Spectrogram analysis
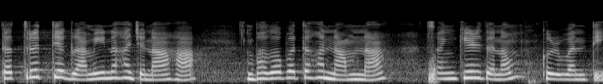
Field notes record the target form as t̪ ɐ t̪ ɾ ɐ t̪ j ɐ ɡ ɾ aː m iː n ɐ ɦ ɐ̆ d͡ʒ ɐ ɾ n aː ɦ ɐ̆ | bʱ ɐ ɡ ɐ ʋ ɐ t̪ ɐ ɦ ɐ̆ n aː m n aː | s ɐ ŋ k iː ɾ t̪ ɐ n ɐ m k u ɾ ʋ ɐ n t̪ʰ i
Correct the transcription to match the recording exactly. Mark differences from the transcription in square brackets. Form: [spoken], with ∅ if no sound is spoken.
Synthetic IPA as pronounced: t̪ ɐ t̪ ɾ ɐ t̪ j ɐ ɡ ɾ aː m iː n ɐ ɦ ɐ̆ d͡ʒ ɐ [∅] n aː ɦ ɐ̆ | bʱ ɐ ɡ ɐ ʋ ɐ t̪ ɐ ɦ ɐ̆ n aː m n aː | s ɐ ŋ k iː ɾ t̪ ɐ n ɐ m k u ɾ ʋ ɐ n [t̪] i

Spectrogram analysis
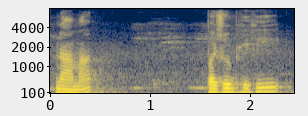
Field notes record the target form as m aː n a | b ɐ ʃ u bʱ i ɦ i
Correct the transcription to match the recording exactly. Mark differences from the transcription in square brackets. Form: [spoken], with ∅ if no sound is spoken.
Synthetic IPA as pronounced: [n] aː [m] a | [p] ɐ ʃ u bʱ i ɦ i

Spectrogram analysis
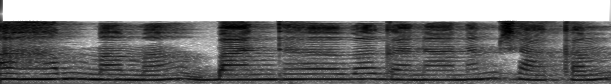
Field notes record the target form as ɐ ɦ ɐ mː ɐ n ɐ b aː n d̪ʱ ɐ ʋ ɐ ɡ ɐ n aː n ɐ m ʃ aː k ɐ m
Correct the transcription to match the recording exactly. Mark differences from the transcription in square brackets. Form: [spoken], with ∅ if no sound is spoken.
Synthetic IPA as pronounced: ɐ ɦ ɐ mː ɐ [m] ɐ b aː n d̪ʱ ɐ ʋ ɐ ɡ ɐ n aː n ɐ m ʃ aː k ɐ m

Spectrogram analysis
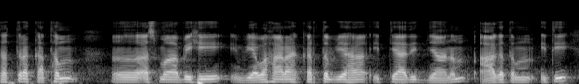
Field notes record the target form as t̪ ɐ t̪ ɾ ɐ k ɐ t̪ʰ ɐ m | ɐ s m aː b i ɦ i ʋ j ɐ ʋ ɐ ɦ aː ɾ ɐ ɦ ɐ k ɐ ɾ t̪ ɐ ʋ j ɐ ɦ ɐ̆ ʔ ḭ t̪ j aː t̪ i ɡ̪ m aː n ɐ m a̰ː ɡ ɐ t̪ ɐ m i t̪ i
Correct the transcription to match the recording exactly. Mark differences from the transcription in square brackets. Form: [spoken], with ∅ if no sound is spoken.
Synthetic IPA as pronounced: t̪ ɐ t̪ ɾ ɐ k ɐ t̪ʰ ɐ m | ɐ s m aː b i ɦ i ʋ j ɐ ʋ ɐ ɦ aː ɾ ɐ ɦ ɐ k ɐ ɾ t̪ ɐ ʋ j ɐ ɦ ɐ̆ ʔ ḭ t̪ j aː [d̪] i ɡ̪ [ɲ] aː n ɐ m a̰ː ɡ ɐ t̪ ɐ m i t̪ i

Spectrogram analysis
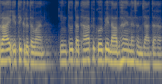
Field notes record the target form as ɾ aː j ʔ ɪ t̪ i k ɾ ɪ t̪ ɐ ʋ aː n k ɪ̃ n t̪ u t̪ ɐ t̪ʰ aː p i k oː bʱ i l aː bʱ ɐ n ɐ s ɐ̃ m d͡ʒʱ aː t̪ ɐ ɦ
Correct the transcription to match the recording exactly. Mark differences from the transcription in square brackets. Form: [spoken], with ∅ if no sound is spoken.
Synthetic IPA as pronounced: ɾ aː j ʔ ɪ t̪ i k ɾ ɪ t̪ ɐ ʋ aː n k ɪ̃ n t̪ u t̪ ɐ t̪ʰ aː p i k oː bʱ i l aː bʱ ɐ n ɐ s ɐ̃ m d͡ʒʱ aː t̪ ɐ ɦ

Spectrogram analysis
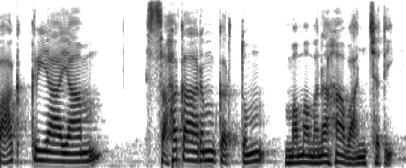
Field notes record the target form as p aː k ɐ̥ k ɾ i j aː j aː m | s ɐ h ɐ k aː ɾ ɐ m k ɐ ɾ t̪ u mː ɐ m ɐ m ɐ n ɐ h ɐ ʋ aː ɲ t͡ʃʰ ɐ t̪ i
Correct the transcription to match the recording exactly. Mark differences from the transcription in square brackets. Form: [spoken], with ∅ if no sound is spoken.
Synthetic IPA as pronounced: p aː k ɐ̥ k ɾ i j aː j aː m | s ɐ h ɐ k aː ɾ ɐ m k ɐ ɾ t̪ u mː ɐ m ɐ m ɐ n ɐ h ɐ ʋ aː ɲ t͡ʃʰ ɐ t̪ i

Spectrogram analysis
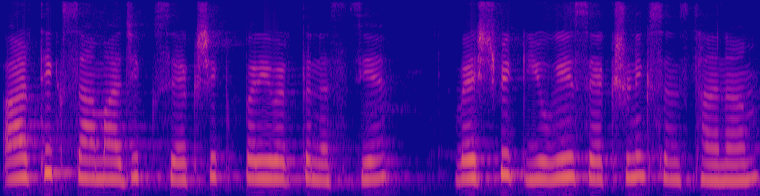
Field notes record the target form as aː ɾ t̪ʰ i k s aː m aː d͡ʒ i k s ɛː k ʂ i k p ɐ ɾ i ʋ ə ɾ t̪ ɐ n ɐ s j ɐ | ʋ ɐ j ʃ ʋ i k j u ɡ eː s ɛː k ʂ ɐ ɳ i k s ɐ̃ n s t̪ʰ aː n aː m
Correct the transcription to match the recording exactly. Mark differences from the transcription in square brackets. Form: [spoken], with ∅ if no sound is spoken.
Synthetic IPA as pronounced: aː ɾ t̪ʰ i k s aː m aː d͡ʒ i k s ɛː k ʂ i k p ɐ ɾ i ʋ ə ɾ t̪ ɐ n ɐ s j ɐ | ʋ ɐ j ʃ ʋ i k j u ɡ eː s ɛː k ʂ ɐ ɳ i k s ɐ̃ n s t̪ʰ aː n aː m

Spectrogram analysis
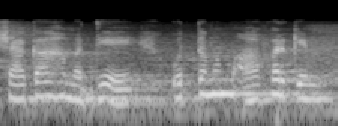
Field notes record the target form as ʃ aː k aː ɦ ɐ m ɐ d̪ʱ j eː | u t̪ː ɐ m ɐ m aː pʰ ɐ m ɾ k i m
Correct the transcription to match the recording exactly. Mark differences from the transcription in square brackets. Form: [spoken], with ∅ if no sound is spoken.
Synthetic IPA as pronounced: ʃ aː k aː ɦ ɐ m ɐ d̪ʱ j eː | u t̪ː ɐ m ɐ m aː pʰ ɐ [∅] ɾ k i m

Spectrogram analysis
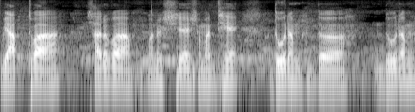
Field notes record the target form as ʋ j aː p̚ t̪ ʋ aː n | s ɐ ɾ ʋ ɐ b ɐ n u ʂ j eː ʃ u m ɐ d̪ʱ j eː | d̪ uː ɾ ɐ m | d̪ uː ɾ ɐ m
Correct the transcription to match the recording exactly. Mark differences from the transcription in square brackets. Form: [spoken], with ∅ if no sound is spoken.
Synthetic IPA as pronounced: ʋ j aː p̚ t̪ ʋ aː [∅] | s ɐ ɾ ʋ ɐ [m] ɐ n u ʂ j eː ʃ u m ɐ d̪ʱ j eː | d̪ uː ɾ ɐ m | d̪ uː ɾ ɐ m

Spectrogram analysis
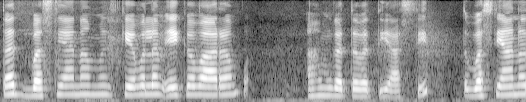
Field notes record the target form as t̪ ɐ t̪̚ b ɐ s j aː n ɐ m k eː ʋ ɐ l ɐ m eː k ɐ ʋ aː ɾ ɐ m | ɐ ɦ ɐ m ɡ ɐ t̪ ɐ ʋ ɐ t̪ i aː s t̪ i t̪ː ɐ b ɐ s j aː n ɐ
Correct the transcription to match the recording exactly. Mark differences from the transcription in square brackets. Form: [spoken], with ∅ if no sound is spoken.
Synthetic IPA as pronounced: t̪ ɐ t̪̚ b ɐ s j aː n ɐ m k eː ʋ ɐ l ɐ m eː k ɐ ʋ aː ɾ ɐ m | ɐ ɦ ɐ m ɡ ɐ t̪ ɐ ʋ ɐ t̪ i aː s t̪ i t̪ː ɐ b ɐ s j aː n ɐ

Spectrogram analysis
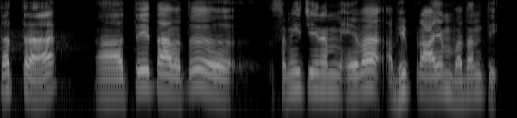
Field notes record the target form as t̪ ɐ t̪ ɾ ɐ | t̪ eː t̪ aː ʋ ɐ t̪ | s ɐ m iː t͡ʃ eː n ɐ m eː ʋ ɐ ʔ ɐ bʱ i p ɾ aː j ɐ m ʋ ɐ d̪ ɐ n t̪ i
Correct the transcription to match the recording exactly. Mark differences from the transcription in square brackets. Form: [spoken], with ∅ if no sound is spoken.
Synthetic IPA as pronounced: t̪ ɐ t̪ ɾ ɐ | t̪ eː t̪ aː ʋ ɐ t̪ | s ɐ m iː t͡ʃ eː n ɐ m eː ʋ ɐ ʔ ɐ bʱ i p ɾ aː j ɐ m ʋ ɐ d̪ ɐ n t̪ i

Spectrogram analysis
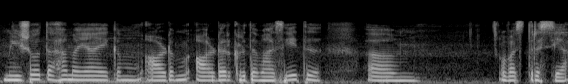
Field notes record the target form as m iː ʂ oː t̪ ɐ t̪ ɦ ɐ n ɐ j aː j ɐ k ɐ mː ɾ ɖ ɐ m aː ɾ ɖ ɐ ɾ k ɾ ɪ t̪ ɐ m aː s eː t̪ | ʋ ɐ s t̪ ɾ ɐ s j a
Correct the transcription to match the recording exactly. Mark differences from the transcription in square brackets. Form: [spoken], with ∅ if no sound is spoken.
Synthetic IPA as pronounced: m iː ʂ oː t̪ ɐ [∅] ɦ ɐ [m] ɐ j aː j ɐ k ɐ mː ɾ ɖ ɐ m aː ɾ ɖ ɐ ɾ k ɾ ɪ t̪ ɐ m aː s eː t̪ | ʋ ɐ s t̪ ɾ ɐ s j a

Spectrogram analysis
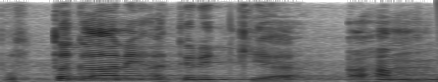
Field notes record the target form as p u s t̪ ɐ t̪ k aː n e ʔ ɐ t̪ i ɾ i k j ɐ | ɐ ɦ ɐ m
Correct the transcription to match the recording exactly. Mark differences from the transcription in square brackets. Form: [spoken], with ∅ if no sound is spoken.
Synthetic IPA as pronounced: p u s t̪ ɐ [∅] k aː n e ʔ ɐ t̪ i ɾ i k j ɐ | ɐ ɦ ɐ m

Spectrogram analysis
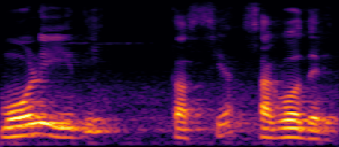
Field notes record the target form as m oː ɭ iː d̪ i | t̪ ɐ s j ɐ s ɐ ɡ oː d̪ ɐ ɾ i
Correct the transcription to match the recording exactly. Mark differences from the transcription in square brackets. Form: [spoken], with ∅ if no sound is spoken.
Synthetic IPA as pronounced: m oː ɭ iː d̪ i | t̪ ɐ s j ɐ s ɐ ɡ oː d̪ ɐ ɾ i

